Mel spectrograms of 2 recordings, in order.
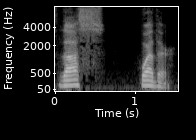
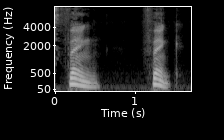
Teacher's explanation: Th has two sounds, the one soft, as thus, whether, the other hard, as thing, think.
